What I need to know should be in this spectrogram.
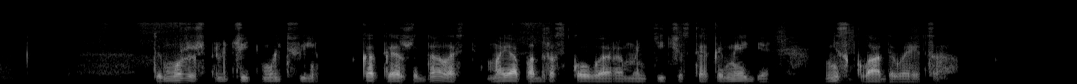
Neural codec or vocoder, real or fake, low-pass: none; real; 7.2 kHz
